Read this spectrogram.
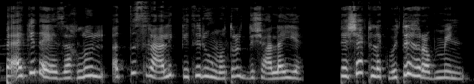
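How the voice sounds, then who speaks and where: Squeaky egyptian cartoon mistress, chipmunk-fast voice, coy and pushy. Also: expressive, faint music behind. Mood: coy demanding. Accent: Egyptian Arabic. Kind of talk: comic cartoon dialogue.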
